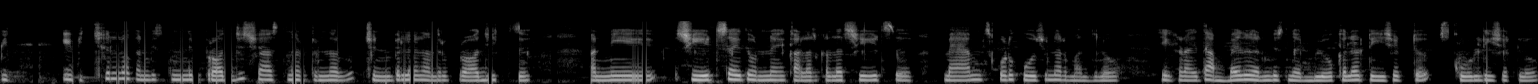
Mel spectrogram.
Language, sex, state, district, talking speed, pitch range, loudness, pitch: Telugu, female, Andhra Pradesh, Visakhapatnam, 125 wpm, 190-210 Hz, -28 LUFS, 200 Hz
